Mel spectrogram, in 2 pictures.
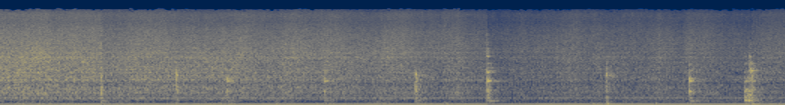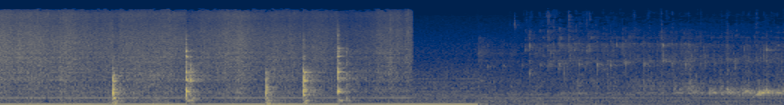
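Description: Food frying and sizzling in a pot while a utensil stirs it, with sharp taps of the utensil against the pot about once a second in the middle stretch. A steady low hum runs underneath. The sizzling stops about sixteen seconds in and the hum a second later, leaving only a faint background.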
